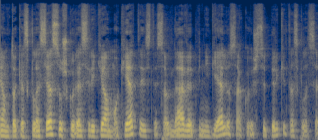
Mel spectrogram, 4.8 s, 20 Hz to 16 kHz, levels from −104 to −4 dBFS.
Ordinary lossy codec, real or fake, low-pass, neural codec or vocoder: MP3, 96 kbps; real; 14.4 kHz; none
